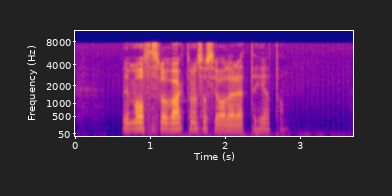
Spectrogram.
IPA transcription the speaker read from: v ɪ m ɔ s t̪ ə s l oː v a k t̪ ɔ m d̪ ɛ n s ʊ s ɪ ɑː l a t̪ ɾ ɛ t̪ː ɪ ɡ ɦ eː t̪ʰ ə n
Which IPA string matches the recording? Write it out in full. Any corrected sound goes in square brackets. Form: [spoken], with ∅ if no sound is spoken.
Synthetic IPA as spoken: v ɪ m ɔ s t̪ ə s l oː v a k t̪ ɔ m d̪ ɛ n s ʊ s ɪ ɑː l a [∅] ɾ ɛ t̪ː ɪ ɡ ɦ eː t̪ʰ ə n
